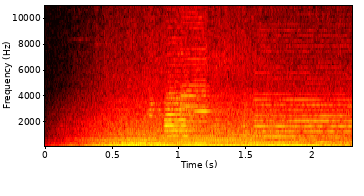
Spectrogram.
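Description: Busy traffic on the winding, car-choked streets of La Paz, Bolivia, with a low engine rumble and sustained car horns blaring over it, steady and fairly loud throughout, with no one talking.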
